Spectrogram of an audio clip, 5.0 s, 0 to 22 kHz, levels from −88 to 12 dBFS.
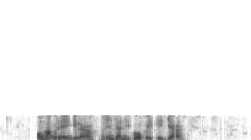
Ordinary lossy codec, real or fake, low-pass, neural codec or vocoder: AAC, 16 kbps; fake; 7.2 kHz; codec, 24 kHz, 0.9 kbps, WavTokenizer, medium speech release version 2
